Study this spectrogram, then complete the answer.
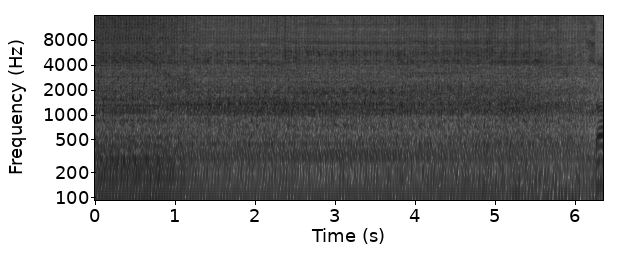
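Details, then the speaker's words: BMW 320d N47 diesel, 181,000 miles, on startup before upper tensioner replacement: dense metallic rattle over the idle for about five seconds, chain slapping from a worn upper timing chain tensioner. Timing chain rattle on cold start. "hopefully you could hear that for about five or so seconds the chain was rattling."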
